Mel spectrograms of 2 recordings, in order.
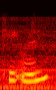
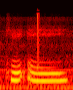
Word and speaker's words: Kailyn: And then we got Caitlyn. Isn't that how you say her name? Kailyn.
